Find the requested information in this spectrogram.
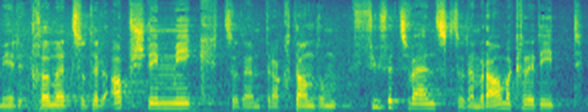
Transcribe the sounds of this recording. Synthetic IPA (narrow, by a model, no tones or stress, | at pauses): mɪːɾχœmət͡sʊdəɾɑpʃtɪmːɪkt͡sʊdɛmt̪ɾɑkχtɑntʊmfyfət͡svænt͡sk̚t͡sʊdɛmɾɑːməkʰɾɛdit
